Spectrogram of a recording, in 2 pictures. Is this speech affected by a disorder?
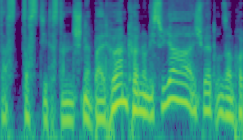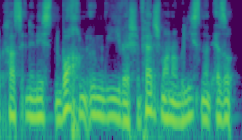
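No.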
